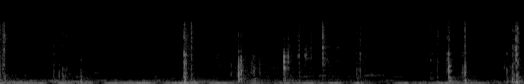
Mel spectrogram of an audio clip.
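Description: Trading cards being flipped through by hand: irregular sharp snaps and short slides of card stock against card stock, over a steady low hum.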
